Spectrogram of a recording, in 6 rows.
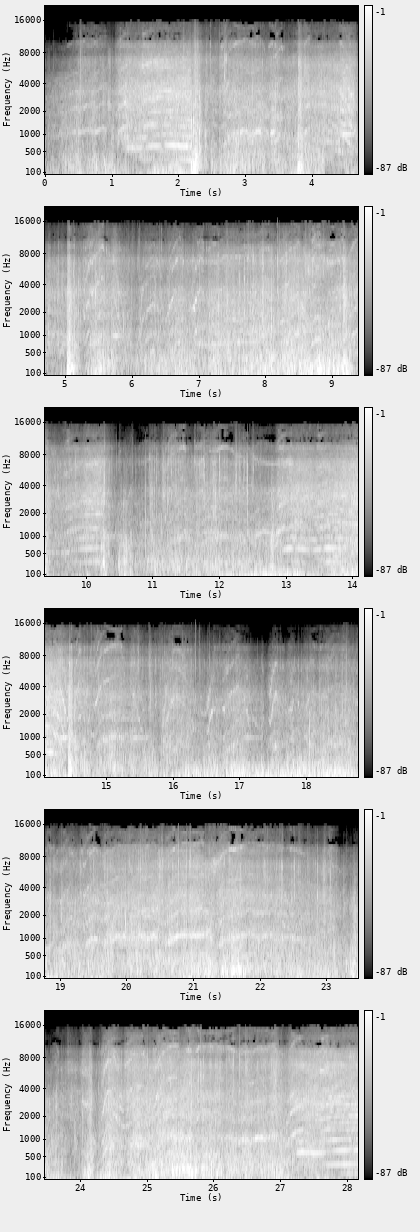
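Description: Traxxas XRT 8S electric RC truck driven hard over gravel: its brushless motor whines up and down in pitch with the throttle over a steady rush of tyres on gravel. Several sharp thumps, the truck landing jumps, come about two, five and ten seconds in.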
